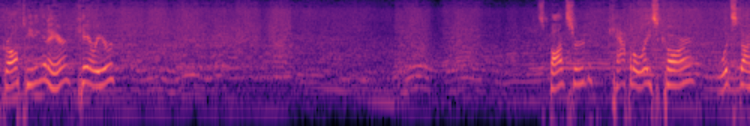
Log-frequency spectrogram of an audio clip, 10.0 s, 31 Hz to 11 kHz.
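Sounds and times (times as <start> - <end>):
race car engine at full speed: 0.0 - 10.0.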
